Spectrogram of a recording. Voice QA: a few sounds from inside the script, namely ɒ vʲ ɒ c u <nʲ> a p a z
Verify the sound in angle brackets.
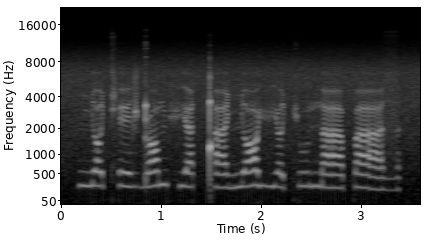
incorrect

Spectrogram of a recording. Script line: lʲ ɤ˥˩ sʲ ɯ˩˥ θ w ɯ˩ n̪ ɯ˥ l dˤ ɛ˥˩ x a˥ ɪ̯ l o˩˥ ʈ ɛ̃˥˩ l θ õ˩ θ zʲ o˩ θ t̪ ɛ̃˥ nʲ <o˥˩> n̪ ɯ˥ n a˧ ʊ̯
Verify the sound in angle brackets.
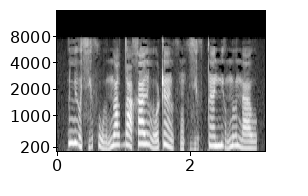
correct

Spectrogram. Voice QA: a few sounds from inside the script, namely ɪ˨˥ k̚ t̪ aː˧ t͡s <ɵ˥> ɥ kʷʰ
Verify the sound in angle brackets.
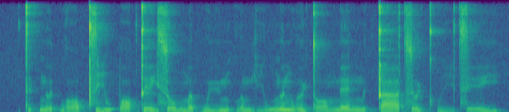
correct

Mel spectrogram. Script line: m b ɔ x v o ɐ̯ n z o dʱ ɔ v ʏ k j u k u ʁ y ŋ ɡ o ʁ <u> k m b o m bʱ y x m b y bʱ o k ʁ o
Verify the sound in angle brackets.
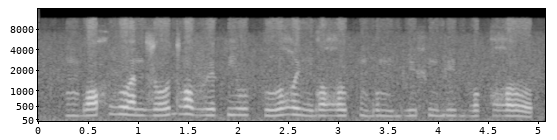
correct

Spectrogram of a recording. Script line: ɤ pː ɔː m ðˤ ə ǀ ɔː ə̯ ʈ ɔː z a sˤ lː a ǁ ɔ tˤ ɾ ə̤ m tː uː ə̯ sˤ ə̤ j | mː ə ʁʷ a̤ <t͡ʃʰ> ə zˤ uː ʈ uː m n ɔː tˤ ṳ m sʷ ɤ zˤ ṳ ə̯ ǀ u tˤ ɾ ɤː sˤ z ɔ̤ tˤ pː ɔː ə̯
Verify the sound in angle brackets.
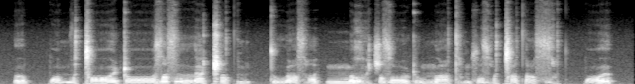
incorrect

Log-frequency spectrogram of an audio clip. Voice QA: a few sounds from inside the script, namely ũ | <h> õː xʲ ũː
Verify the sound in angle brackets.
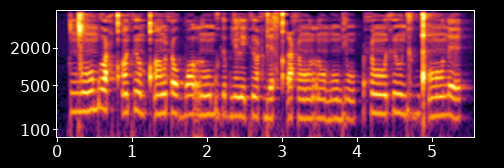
incorrect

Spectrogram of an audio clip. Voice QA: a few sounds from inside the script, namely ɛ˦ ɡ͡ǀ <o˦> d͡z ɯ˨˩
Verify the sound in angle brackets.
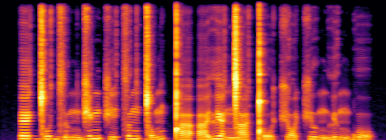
correct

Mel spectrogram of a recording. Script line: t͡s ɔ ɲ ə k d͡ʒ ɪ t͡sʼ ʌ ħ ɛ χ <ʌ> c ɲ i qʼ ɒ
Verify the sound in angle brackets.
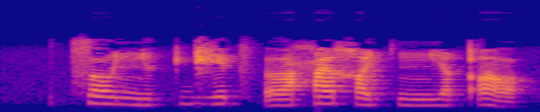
incorrect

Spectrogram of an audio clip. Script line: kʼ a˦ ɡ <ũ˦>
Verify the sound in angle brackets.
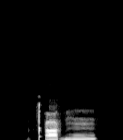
incorrect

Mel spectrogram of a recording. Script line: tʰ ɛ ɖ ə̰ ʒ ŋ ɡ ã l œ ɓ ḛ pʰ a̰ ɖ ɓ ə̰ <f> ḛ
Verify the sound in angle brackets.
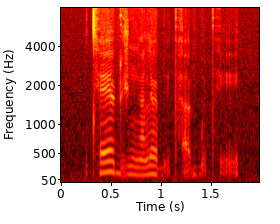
incorrect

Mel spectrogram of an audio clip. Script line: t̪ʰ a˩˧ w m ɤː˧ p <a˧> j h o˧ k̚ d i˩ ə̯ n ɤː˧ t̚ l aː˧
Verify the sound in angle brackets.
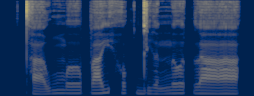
incorrect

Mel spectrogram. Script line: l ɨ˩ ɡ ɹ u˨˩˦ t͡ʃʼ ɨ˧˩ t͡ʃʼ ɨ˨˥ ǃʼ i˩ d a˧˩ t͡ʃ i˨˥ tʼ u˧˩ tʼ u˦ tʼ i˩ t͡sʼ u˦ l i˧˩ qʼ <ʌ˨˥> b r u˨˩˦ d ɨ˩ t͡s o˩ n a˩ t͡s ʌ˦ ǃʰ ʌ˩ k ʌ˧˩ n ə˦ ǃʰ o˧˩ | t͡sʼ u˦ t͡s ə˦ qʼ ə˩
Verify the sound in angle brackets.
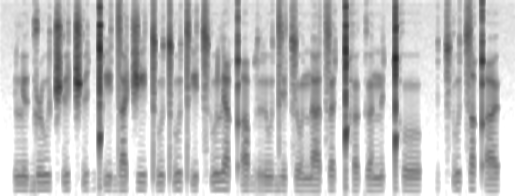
correct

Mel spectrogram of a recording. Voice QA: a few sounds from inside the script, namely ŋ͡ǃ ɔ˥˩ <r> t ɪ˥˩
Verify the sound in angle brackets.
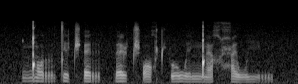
correct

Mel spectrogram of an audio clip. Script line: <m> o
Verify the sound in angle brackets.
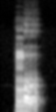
correct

